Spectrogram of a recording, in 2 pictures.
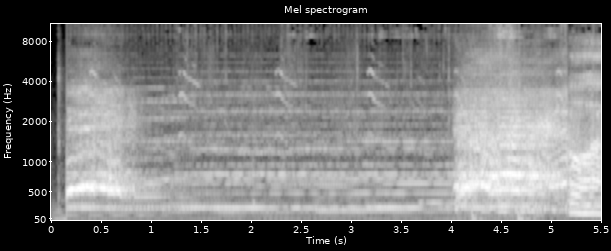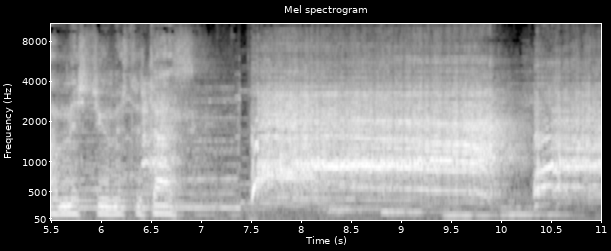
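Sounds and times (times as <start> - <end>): film soundtrack music: 0.0 - 11.0
wailing cry: 0.1 - 2.6, 3.2 - 5.2, 7.5 - 11.0
high falling chirps: 0.4 - 5.2.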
